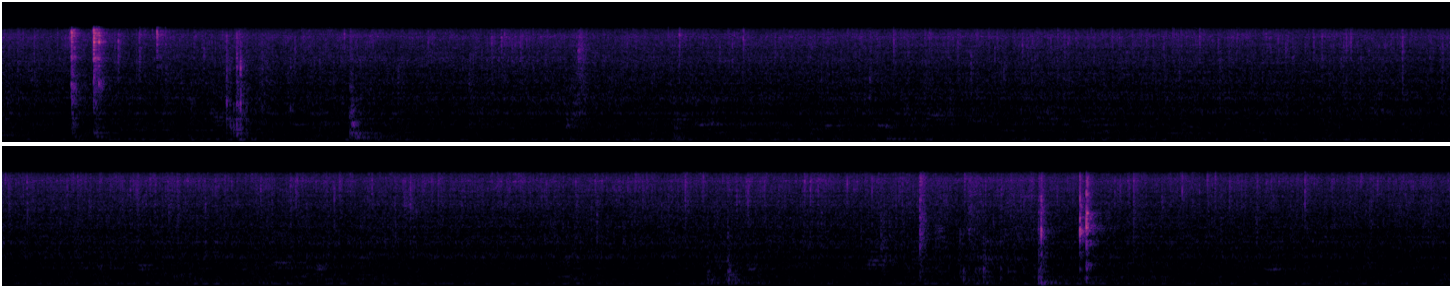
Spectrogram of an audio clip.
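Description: Sliced onions and red chilli powder frying in oil in a kadhai: a steady sizzling hiss, with a few sharp clicks and knocks about a second in and again near the end.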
